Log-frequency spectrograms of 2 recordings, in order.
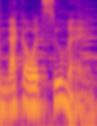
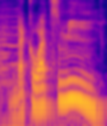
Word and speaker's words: Neko Atsume: you could get a Samsung Galaxy and play Neko Atsume? How's the pronunciation? Neko Atsume? Neko Atsumi.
